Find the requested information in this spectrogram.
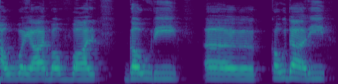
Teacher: கௌதாரி சோ இந்த மாதிரி ஓகேங்களா முதல்ல வரும்போது ஒரு சொற்களோடு சேர்ந்து வரும்போது தனக்குரிய இரண்டு மாத்திரை அளவிலிருந்து குறைந்து ஒன்றரை மாத்திரை அளவில் ஒலிக்கும் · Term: அவகார குறுக்கம்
